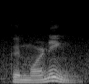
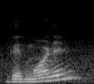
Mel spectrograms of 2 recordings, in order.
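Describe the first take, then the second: First: GOOD MORNING ending "ning", lower, falling. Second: GOOD MORNING ending "nin", tune rising. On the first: Teacher recapping both ways, MORNING as falling "mor-ning". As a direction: drop the end of MORNING onto NG. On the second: Teacher recapping both ways, MORNING as rising "mor-nin". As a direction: lift the end of MORNING on a plain N. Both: Shown as a demonstration. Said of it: "two different ways".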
